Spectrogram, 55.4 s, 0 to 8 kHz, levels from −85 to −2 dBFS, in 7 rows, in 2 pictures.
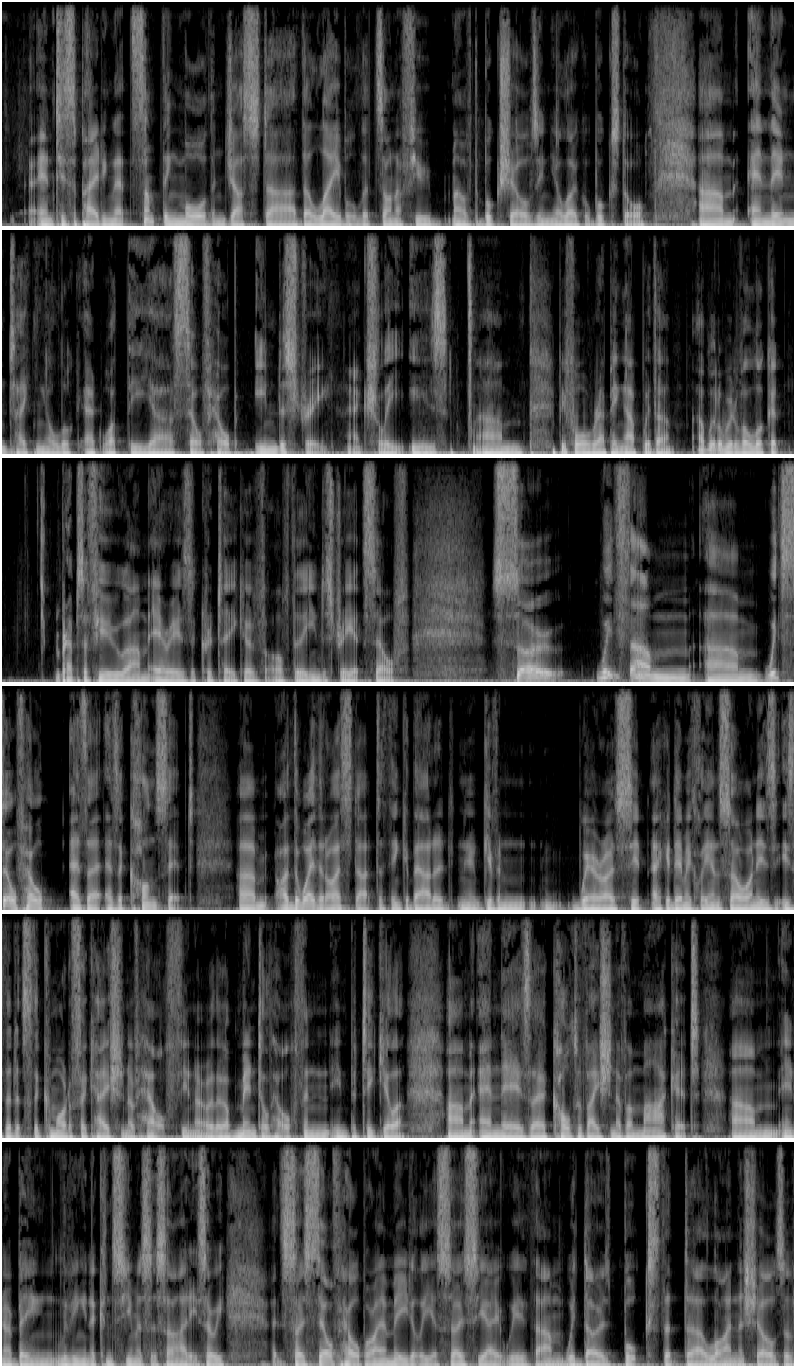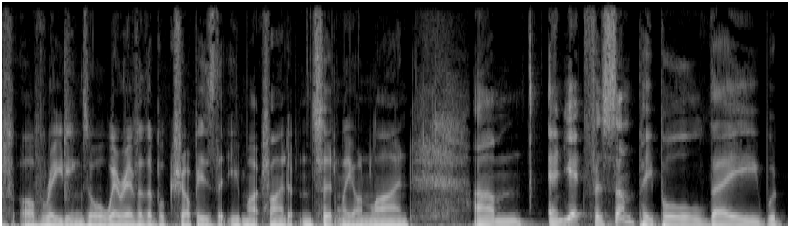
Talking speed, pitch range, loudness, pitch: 180 wpm, 80-95 Hz, -27 LUFS, 85 Hz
